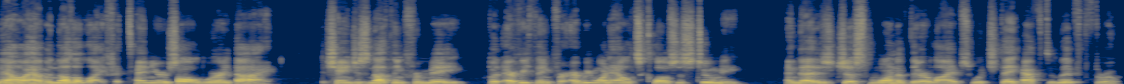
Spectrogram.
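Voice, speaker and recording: An ordinary speaking voice from a man, medium in pitch, at a moderate pace with ordinary pitch variation. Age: 60s. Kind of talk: reading own essay.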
